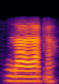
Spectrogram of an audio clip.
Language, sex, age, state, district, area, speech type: Nepali, female, 18-30, West Bengal, Alipurduar, urban, conversation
